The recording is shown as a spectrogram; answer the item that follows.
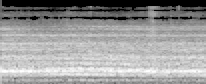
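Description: A chanting voice holding one long note that sags slightly in pitch.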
